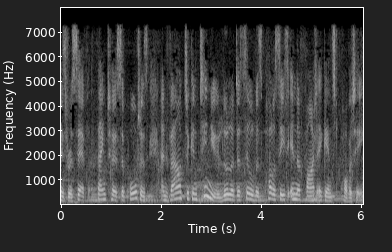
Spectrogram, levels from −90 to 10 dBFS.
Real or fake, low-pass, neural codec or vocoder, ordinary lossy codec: real; 7.2 kHz; none; MP3, 48 kbps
